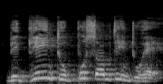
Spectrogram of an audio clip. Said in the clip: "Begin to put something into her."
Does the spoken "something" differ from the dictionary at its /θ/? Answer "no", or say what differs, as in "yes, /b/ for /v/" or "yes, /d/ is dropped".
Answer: yes, /t/ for /θ/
